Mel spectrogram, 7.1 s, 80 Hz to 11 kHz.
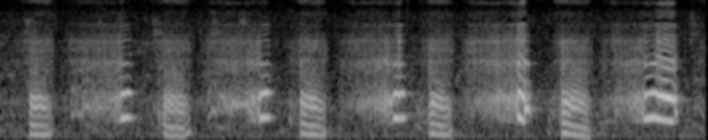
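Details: Snoring in a 2-month-old infant: rhythmic noisy breaths, about 40 a minute, with squeaky, voiced, rattling sounds on each breath.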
